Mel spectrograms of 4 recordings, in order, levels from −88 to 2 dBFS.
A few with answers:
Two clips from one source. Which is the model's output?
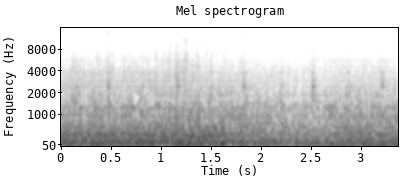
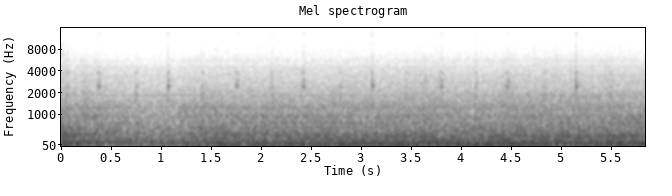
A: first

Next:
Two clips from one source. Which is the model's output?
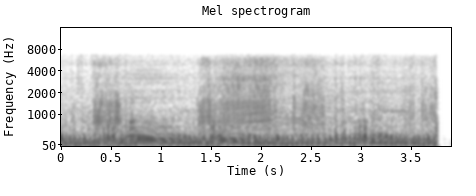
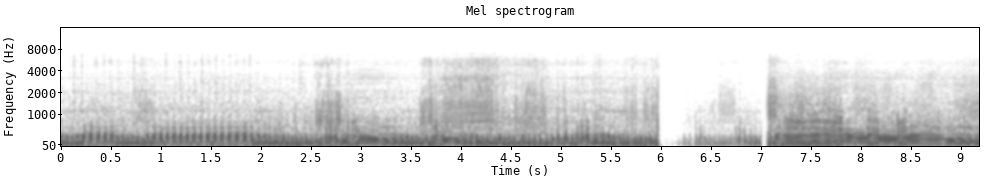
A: second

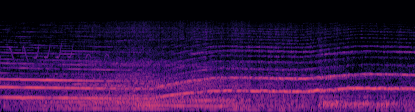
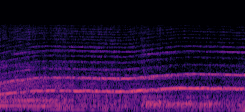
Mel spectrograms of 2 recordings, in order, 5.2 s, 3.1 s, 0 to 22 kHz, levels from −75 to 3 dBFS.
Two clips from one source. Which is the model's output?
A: first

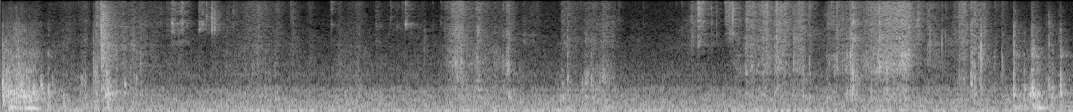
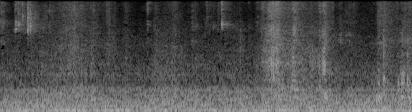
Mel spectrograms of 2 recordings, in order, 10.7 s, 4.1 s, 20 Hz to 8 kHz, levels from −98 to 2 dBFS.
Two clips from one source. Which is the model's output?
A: first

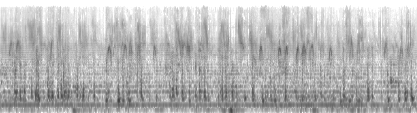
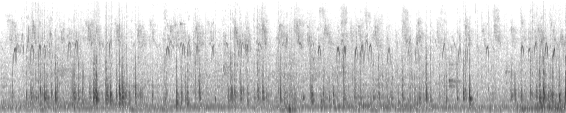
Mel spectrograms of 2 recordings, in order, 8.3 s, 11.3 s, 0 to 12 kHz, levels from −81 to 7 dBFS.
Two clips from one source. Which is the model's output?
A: first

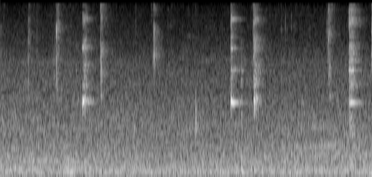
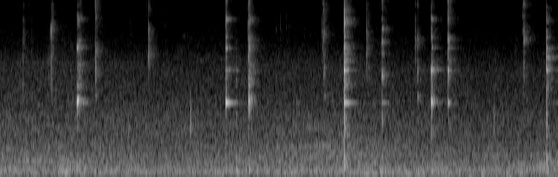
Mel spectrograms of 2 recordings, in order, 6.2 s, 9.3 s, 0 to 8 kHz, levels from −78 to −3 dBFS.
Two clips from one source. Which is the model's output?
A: first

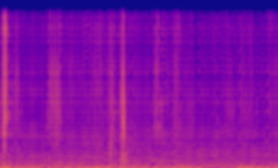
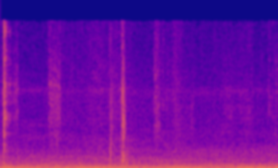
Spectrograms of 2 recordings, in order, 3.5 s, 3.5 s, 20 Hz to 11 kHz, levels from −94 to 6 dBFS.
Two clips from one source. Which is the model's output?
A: first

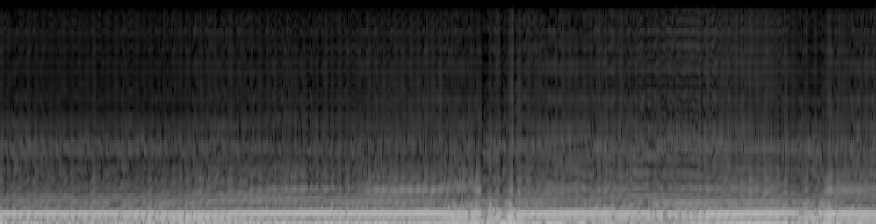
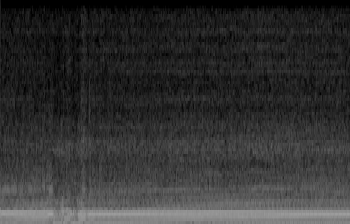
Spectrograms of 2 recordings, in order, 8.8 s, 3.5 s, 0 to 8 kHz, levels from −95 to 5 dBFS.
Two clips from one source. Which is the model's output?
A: first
